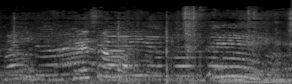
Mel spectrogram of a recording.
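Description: Children's excited voices talking over one another.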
